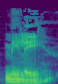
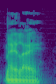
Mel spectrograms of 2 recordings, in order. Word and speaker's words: melee: And it was, I thought it was Melee for like the longest time. – Yeah, me too. – And then, yeah, now it's obviously Melee.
